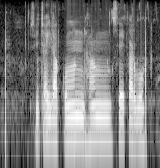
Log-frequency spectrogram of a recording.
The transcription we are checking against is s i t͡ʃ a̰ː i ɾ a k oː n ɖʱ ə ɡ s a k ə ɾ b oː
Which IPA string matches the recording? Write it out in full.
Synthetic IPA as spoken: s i t͡ʃ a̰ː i l a k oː n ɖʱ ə ŋ s e k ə ɾ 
